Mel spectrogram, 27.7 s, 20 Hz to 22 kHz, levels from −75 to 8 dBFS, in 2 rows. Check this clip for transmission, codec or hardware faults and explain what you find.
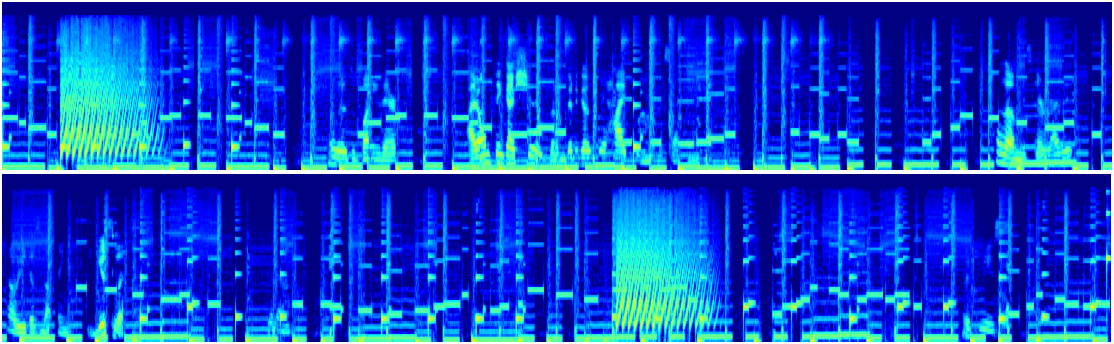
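A hardware fault is present: computer activity noise runs through the whole clip. Changing load on the computer's processor, graphics or input hardware shifts the ground that the audio circuitry shares, and that ground disturbance is picked up as part of the signal. It is heard as a buzzy, chirping pulse train at around 200 per second, sitting roughly 20 dB below the sound, which fluctuates with the machine's workload rather than following the audio itself.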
